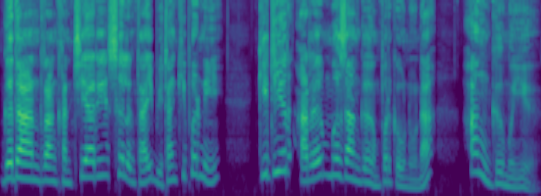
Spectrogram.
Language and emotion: Bodo, surprised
